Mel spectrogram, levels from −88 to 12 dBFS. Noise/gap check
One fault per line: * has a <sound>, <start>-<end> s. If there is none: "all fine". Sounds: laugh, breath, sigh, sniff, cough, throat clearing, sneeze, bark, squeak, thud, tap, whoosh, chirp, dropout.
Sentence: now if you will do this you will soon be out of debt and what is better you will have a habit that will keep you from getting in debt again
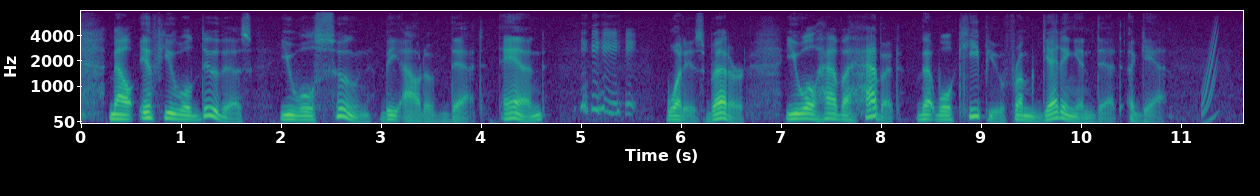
* has a laugh, 4.9-5.6 s
* has a chirp, 11.2-11.4 s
